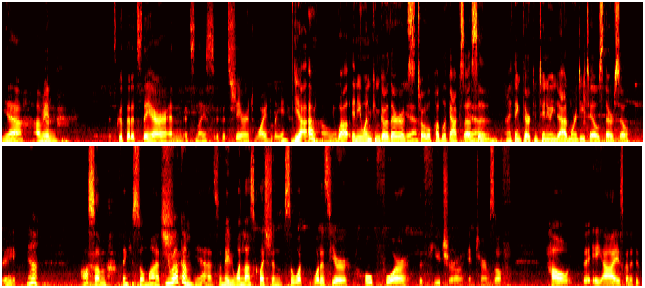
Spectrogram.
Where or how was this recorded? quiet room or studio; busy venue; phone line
busy venue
